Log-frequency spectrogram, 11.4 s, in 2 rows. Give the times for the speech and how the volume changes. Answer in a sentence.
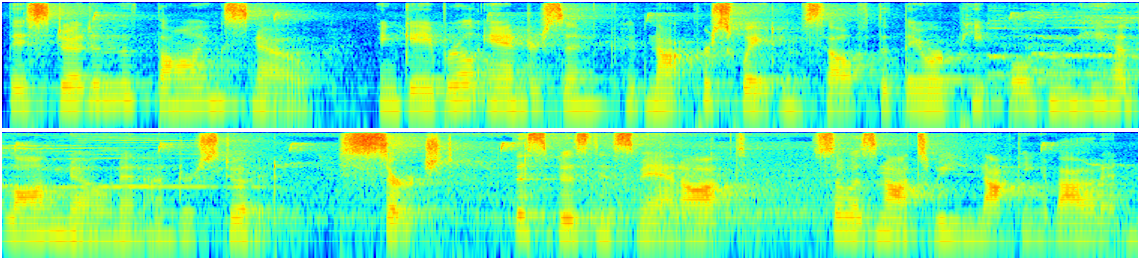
You can hear the speech from 0.0 to 11.3 s, at a steady volume.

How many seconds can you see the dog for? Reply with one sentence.
The dog can't be heard in this clip.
